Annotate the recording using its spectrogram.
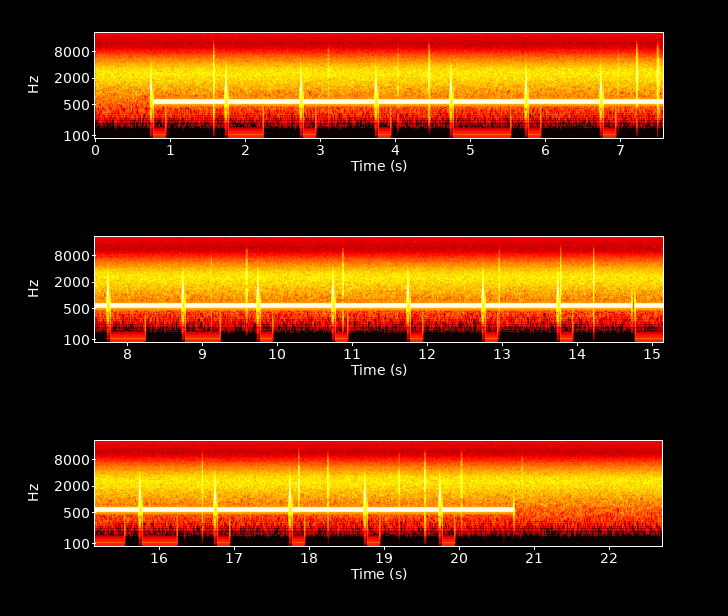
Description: Radio time signal (WWVH, Hawaii), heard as ticks, one a second, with static crashes.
